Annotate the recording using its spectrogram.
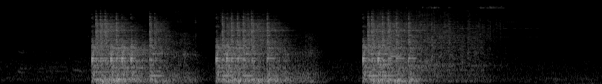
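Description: A metal chain rattles as a hand pulls it.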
